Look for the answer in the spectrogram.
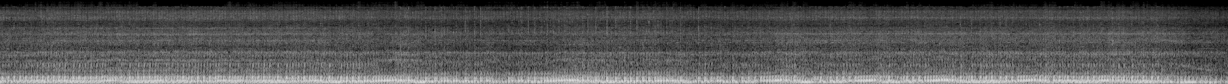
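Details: Kayo YX140E Klassic pit bike single-cylinder engine, throttle opened a bit more then held steady: revs swell and sag in slow waves with occasional stumbles; hunting idle and misfire, cause unknown.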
